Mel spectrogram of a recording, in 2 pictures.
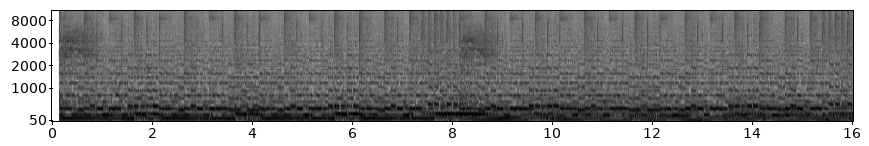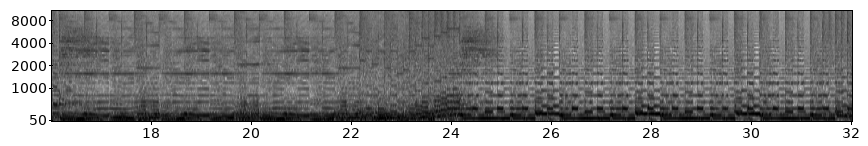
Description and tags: I used Rytmik Ultimate to make this song. The style is an up-beat, video game-ish kind of feel. I was inspired by games like Super C, Super Mario Bros, and Mega Man.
